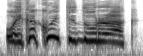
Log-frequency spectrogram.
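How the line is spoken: Moaning young woman. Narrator (Russian): простонала девушка

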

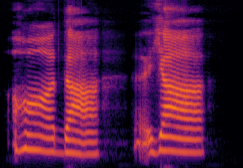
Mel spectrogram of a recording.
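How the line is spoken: Hoarse. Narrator (Russian): Она хрипло произнесла

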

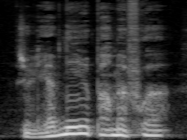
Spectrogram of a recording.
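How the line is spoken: Muttered through teeth. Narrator (French): grommela Maresco entre ses dents

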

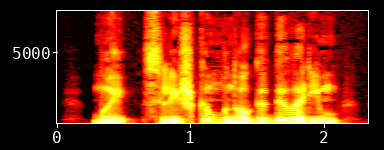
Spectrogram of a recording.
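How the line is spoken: Stern. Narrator (Russian): строго сказала миссис Оливер

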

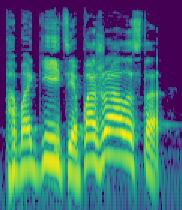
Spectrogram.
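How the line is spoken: Screaming again. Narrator (Russian): Снова закричал Берт

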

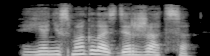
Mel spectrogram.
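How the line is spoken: Breathy exhale. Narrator (Russian): выдохнула

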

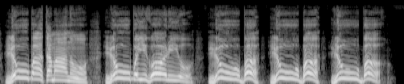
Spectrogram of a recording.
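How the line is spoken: Joyful crowd shouting. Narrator (Russian): те дружно и радостно заорали

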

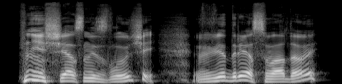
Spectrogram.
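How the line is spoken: Laughing. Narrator (Russian): Фредерик смеялся

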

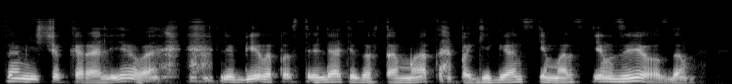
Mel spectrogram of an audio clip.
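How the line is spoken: Laughing. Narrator (Russian): Рассмеялся Лидор

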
